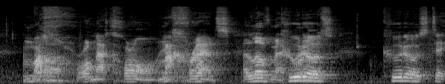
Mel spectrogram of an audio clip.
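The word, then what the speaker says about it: Macron: I mean she went she slid right into the French pronunciation of Mron. Mron in France.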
